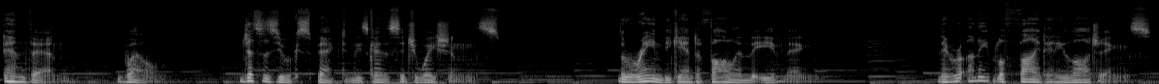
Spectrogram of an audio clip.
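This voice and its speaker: A man playing a deadpan, stoic teen boy. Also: lowish voice, a little slow, long pauses, faint music behind. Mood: calm. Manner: flat, terse deadpan. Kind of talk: fan audio drama dub.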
